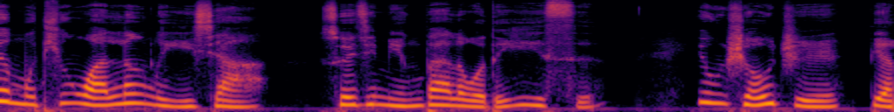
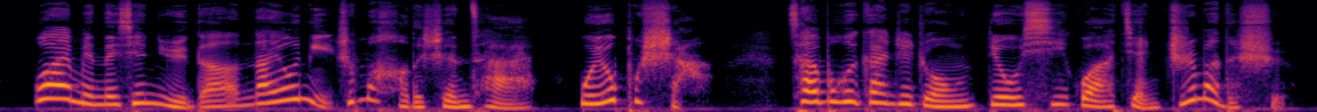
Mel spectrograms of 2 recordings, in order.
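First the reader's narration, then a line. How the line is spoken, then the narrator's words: Laughing. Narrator (Chinese): 我笑道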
